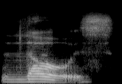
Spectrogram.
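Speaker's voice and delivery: "Those" with the tongue out, a clear th; exaggerated th. Shown as a demonstration. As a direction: stretch the th of "Those". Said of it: "You need to make sure your tongue comes out".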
